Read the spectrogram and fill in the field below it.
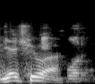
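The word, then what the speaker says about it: ישוע: vamos a usar no no digamos que Jesús sino yesus creo que usted sabe eso en el griego yesus O yeshua sí en el hebreo yeshua es correcto cuando Pedro dijo allí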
